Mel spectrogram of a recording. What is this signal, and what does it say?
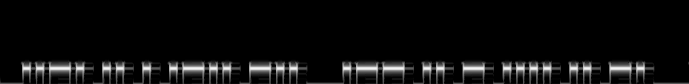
Morse code, heard as a keyed tone, about 18 wpm, 750 Hz. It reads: FIELD WITHIN
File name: Morse / 18WPM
